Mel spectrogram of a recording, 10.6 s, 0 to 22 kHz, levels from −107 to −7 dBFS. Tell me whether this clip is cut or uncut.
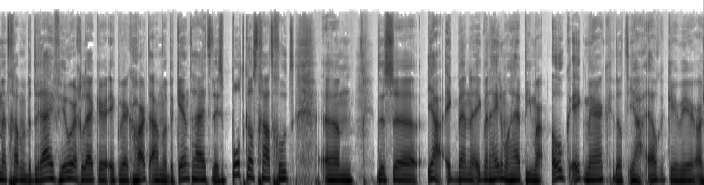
uncut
